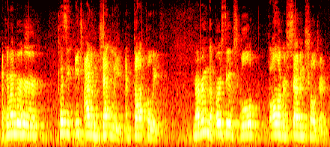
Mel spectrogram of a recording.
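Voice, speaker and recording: A young man performing as an adult man who earnestly recalls his fearful boyhood in a deliberate stage reading. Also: sits high, natural voice. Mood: earnest, reflective. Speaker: student performer reading as narrator. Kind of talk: reader's theatre narration of a first-person memoir. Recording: echoey room with faint noise.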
